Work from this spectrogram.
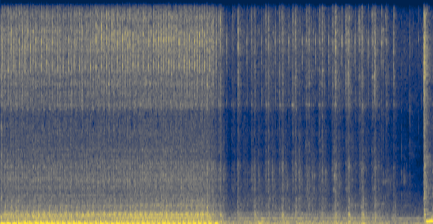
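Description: Sewing machine stitching a bag seam, a fast steady whirring hum for about three seconds, then stopping, leaving faint handling noises and a quiet room.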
